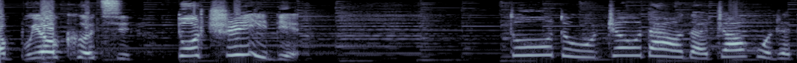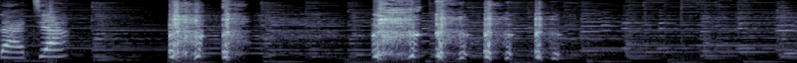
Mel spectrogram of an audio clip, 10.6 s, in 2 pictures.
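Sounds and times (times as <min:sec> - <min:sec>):
speech: 0:00.1 - 0:02.1, 0:03.4 - 0:05.9
coughing: 0:06.4 - 0:07.1, 0:07.8 - 0:09.2.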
